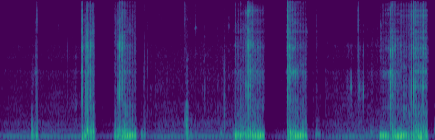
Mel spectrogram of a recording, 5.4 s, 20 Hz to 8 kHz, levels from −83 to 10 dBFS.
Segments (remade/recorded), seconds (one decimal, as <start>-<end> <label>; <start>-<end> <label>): 0.0-1.1 remade; 1.1-2.9 recorded; 2.9-5.0 remade; 5.0-5.4 recorded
